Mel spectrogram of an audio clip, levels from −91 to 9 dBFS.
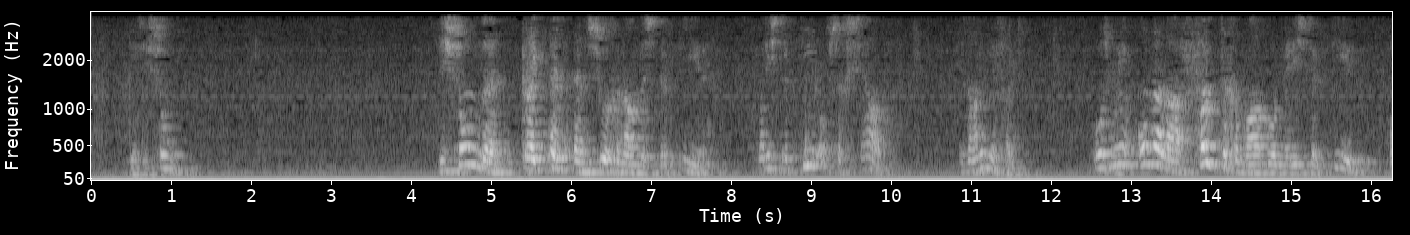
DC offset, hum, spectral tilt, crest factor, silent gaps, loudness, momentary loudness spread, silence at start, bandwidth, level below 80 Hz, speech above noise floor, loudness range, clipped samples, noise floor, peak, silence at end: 10%; none; -11 dB/octave; 22 dB; none; -20 LUFS; 23 LU; 0 s; 3.8 kHz; -48 dBFS; 23 dB; 13 LU; under 0.1%; -42 dBFS; 0 dBFS; 0 s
